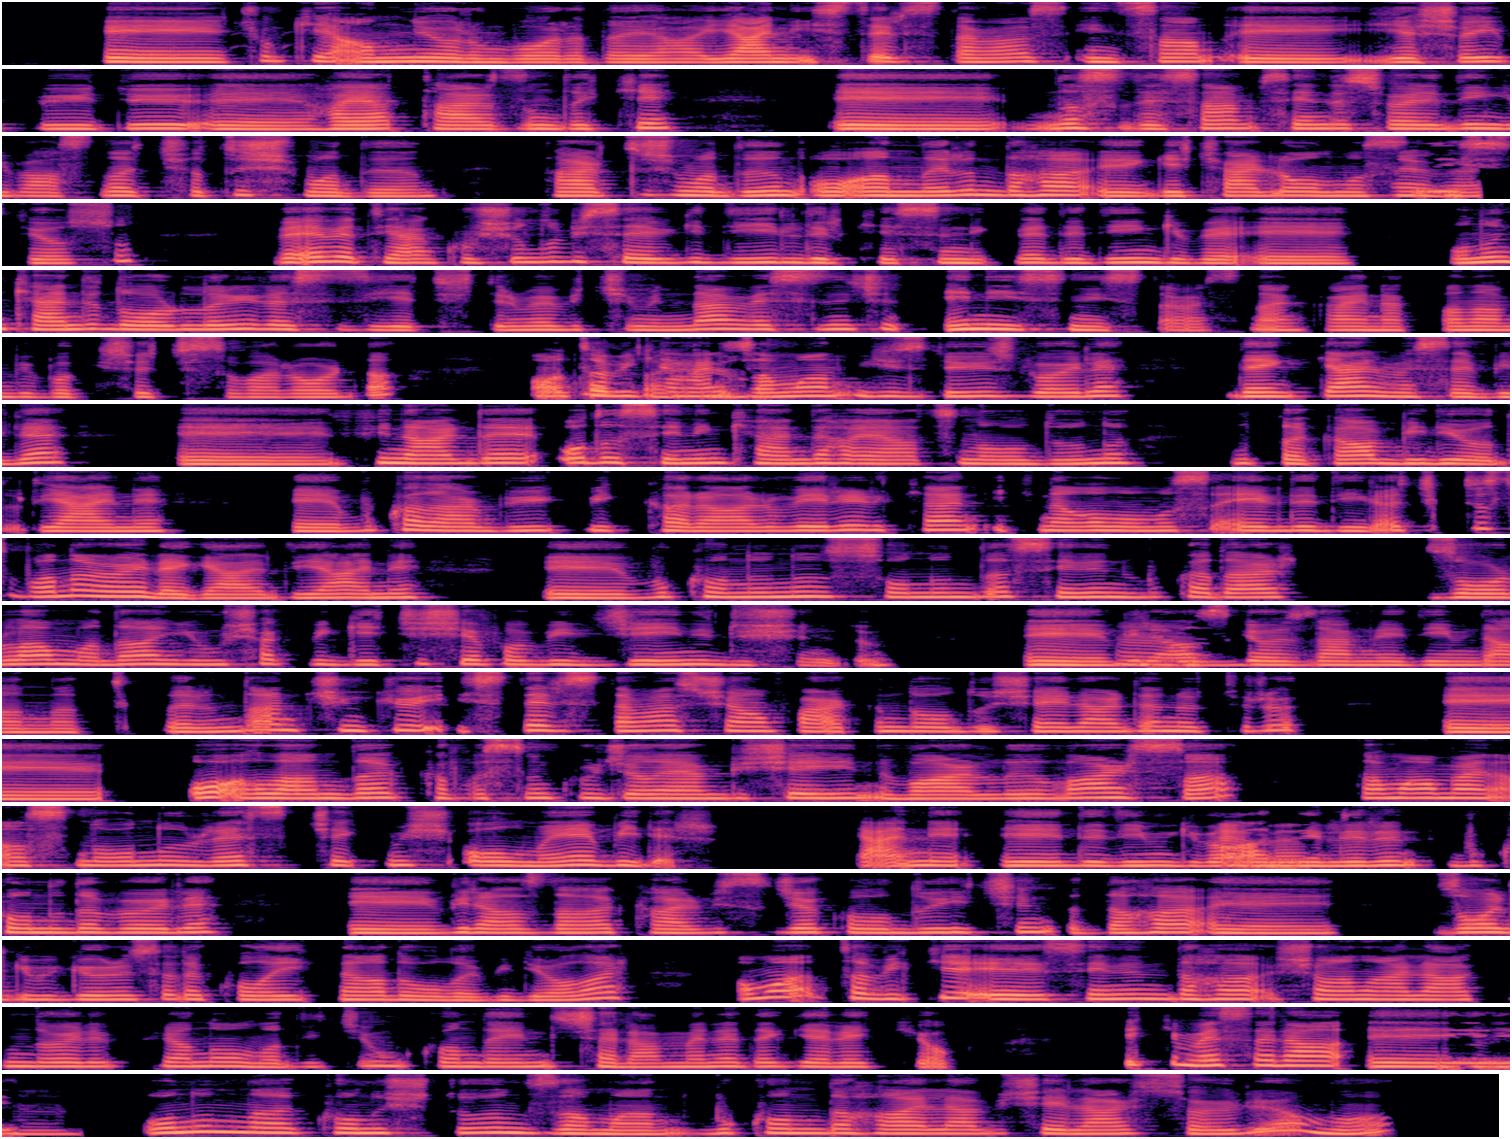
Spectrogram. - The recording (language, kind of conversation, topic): Turkish, advice, Özgünlüğüm ile başkaları tarafından kabul görme isteğim arasında nasıl denge kurabilirim?
- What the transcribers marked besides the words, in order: none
